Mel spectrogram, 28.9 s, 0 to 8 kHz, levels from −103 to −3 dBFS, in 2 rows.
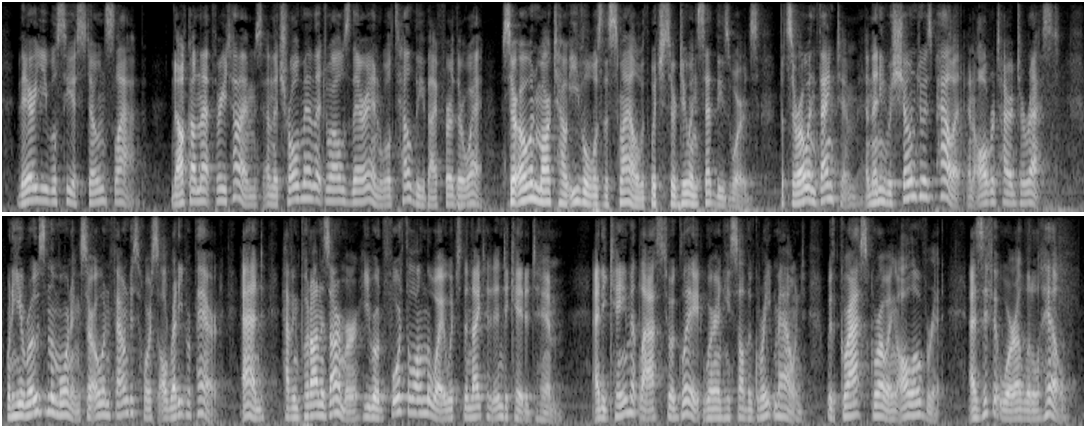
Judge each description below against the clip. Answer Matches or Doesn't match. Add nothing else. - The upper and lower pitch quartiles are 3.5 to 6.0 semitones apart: Matches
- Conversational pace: Doesn't match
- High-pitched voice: Doesn't match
